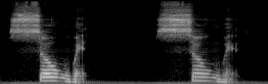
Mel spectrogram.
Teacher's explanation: Those vowels connect together. So wit. We add a wa in between those sounds.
